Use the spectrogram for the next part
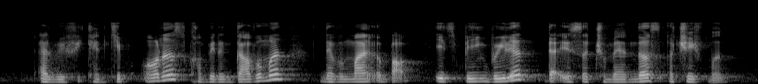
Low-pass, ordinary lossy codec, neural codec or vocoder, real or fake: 7.2 kHz; none; none; real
